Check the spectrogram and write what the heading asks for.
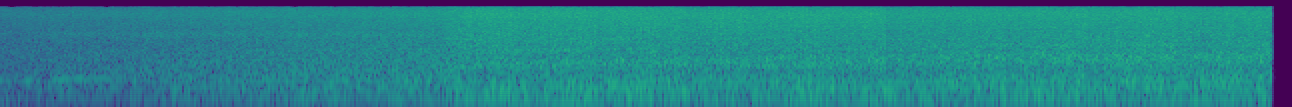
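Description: Small waterfall splashing into a pool: a steady rush of falling water that grows louder and brighter about three seconds in.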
